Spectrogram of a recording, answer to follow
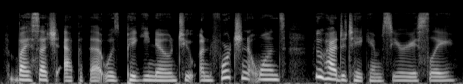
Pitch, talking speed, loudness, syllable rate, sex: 200 Hz, 195 wpm, -20 LUFS, 6.0 syllables/s, female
